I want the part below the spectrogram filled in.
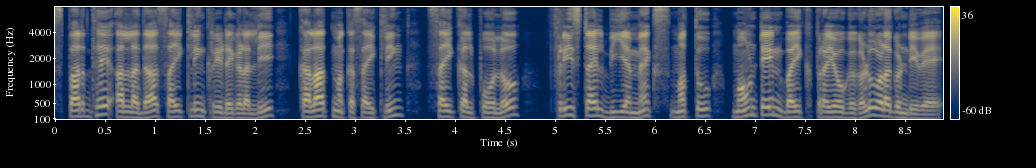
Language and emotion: Kannada, neutral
